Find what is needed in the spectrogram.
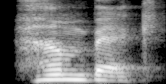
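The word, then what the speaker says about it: humpback: Esse p não fala back, mas não é simplesmente um back. Humback, como se P não existisse.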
